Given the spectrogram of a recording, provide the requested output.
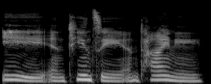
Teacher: vowels that have a more front and closed articulation, like e in teensy and tiny, make us think of smaller and more compact objects.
